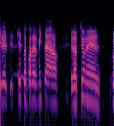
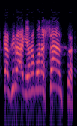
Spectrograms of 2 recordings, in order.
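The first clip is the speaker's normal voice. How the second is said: excited; 8 semitones higher, 5 dB louder than usual. Real, not acted. Chance for Ancona.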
